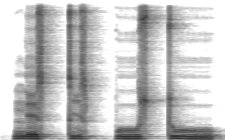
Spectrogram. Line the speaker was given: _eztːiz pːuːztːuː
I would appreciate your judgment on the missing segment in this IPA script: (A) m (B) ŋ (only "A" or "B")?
B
